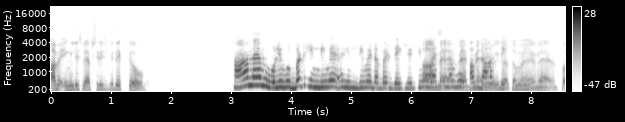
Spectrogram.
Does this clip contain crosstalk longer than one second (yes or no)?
yes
